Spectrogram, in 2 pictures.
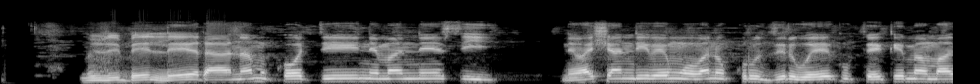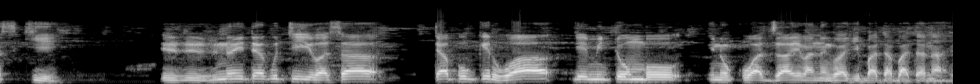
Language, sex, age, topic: Ndau, male, 18-24, health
